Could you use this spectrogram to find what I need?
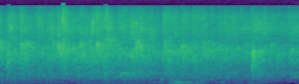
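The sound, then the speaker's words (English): Steady audience applause as the audience gives itself a round of applause, a dense wash of many hands clapping at a fairly even level throughout, with no voices rising above it. “Give yourselves a wee round of applause.”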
